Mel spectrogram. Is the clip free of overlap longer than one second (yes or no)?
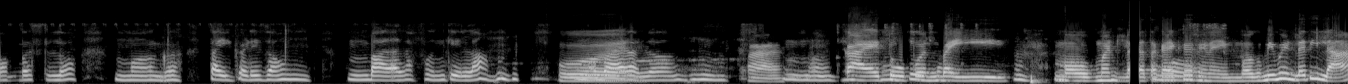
yes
